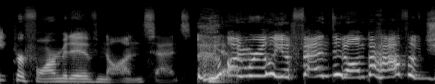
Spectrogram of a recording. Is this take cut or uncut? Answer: uncut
